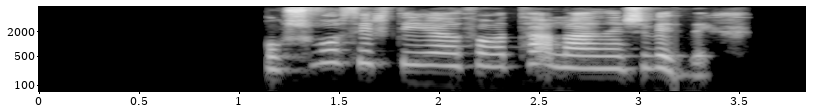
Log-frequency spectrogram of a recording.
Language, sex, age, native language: Icelandic, female, 40-49, Icelandic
